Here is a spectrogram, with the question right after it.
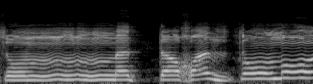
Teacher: میم مشدد پر غنہ کریں گے، خا کو پر پڑھیں گے، ذال اور لام ساکن پر قلقلہ نہیں کرنا۔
